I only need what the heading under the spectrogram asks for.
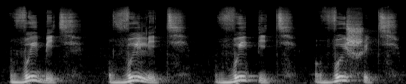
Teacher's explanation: don't forget that the prefix «вы» is stressed when it's a part of a perfective verb.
